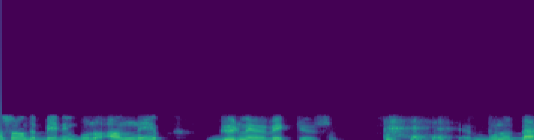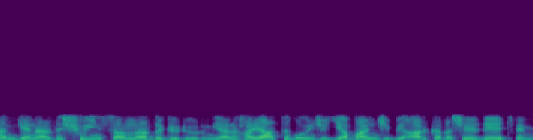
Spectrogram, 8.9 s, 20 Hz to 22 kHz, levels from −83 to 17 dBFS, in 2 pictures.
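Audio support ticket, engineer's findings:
No fault found: speech carried over an AMR narrowband mobile codec path, with nothing above 3.8 kHz, as that codec's band limit dictates.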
